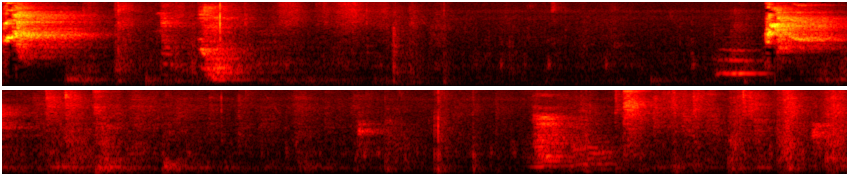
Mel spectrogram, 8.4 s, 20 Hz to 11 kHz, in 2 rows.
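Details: Poodle puppies in a puppy pen give short, high yips and squeaks in scattered bursts, with a brief whine between, during play with a stuffed toy, 17 November 2014; Poodle.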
